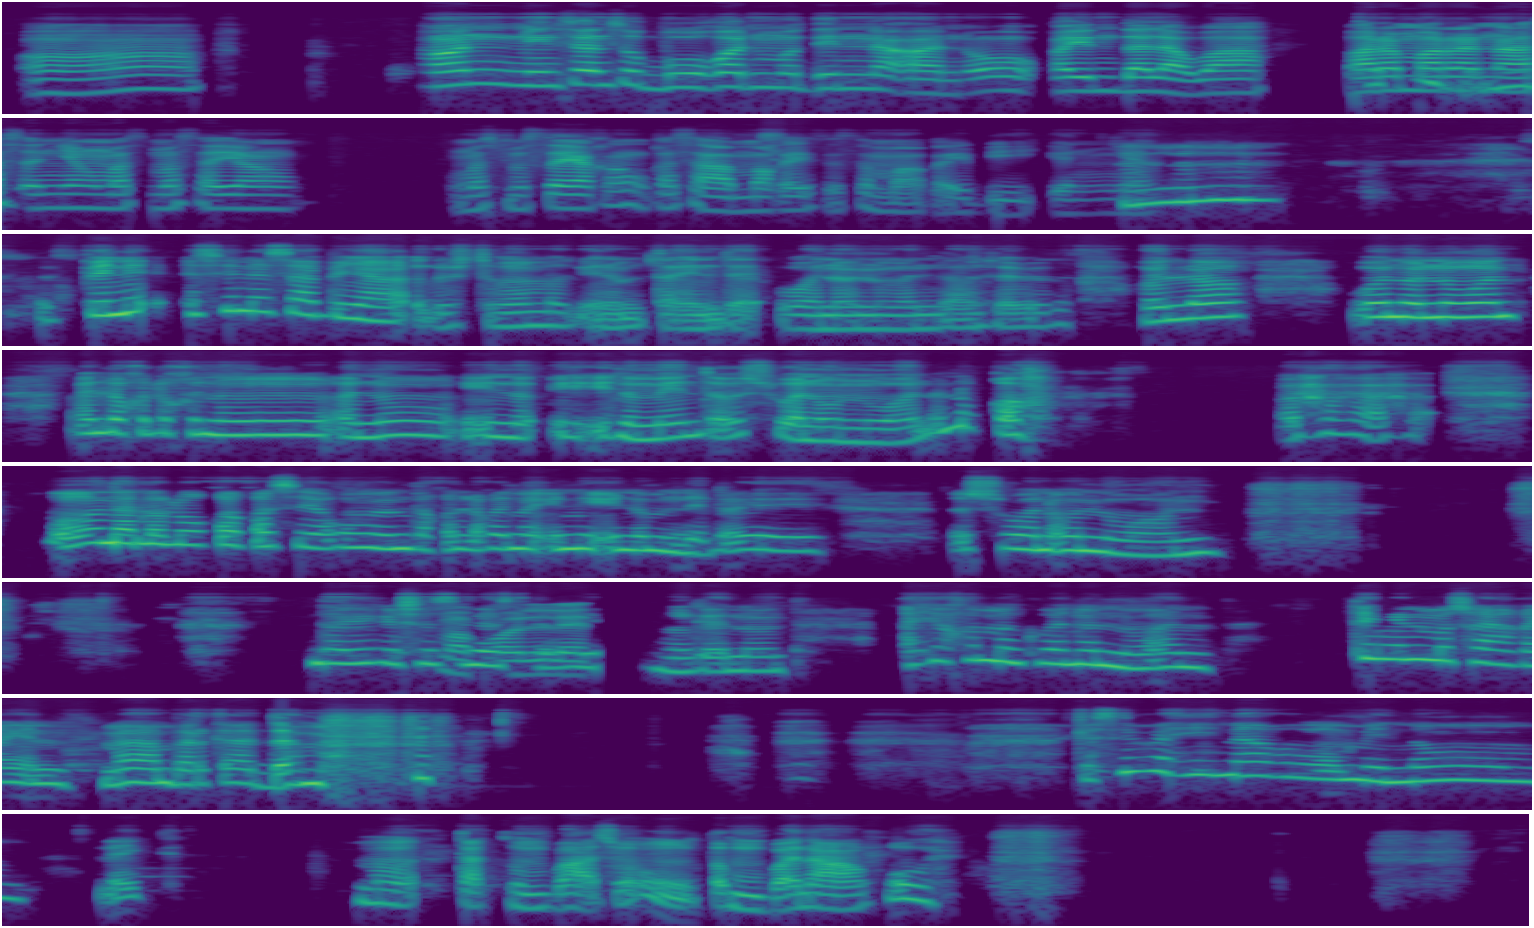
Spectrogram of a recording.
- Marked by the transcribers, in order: static; unintelligible speech; tongue click; other background noise; laugh; distorted speech; dog barking; chuckle; tapping
- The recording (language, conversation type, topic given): Filipino, unstructured, Ano ang ginagawa mo kapag may hindi pagkakaunawaan sa inyong relasyon?
- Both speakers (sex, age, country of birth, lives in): female, 20-24, Philippines, Philippines; female, 25-29, Philippines, Philippines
